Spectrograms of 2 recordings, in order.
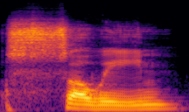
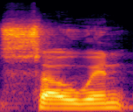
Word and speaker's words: Samhain: with the ancient celtic festival of sewein it's not so win it's not spelt like that it's spelled samhain but i think you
